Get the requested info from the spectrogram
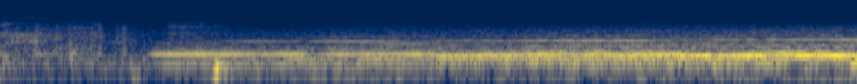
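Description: Orchestra playing sustained brass chords for the ballet, starting about a second in and swelling louder.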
